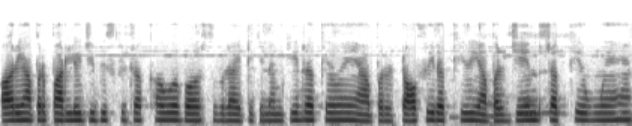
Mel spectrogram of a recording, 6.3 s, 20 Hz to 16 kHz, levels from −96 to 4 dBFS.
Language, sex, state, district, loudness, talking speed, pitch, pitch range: Hindi, female, Chhattisgarh, Raigarh, -19 LUFS, 265 wpm, 205 Hz, 195-210 Hz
